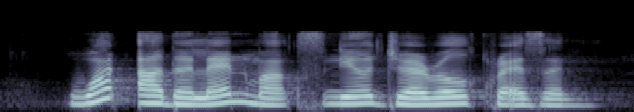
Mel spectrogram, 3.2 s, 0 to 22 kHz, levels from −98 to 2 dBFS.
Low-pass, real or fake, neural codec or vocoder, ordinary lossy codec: 7.2 kHz; real; none; none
